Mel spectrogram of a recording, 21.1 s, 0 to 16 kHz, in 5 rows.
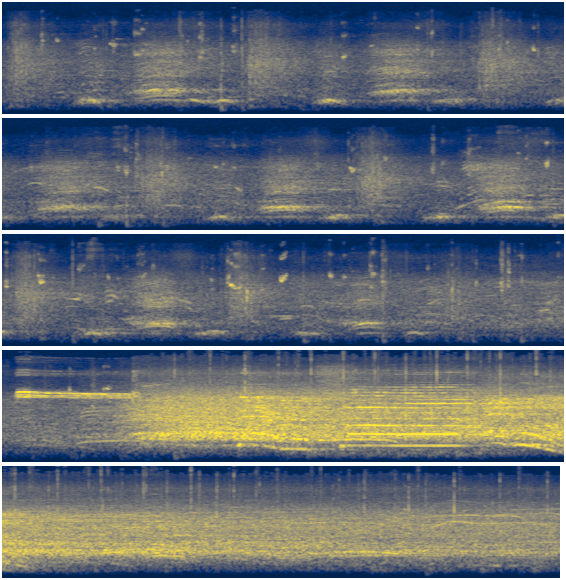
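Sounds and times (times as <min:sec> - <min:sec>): crowd voices in arena: 0:00.0 - 0:21.0
referee's whistle: 0:12.7 - 0:15.5
crowd cheering: 0:13.0 - 0:21.0.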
